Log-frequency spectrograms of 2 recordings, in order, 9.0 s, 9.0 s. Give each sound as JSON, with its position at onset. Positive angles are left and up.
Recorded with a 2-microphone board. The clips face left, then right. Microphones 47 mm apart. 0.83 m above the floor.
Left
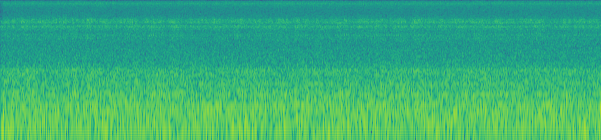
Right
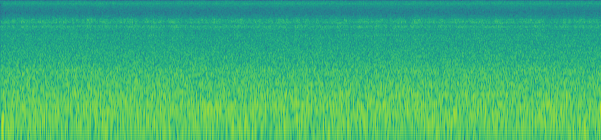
{"t": 0.0, "sound": "running water", "side_deg": -30}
